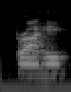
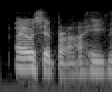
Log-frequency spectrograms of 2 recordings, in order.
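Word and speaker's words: Brighi: Matteo Brahi getting the other. I never know how to say his name, eh? Briggy. – Yeah. I always say Brahi, me.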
